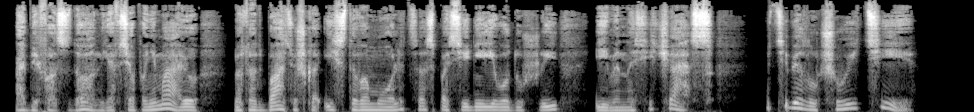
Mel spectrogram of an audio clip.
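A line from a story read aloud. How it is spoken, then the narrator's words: Sighing, soft whisper. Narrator (Russian): вздохнул, тихо прошептав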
